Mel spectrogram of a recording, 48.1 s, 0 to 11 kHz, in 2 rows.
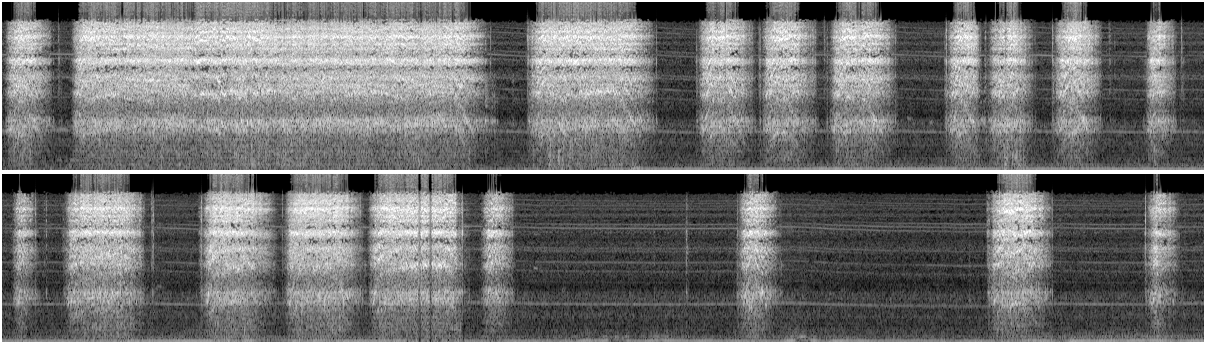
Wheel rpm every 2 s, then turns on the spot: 60, 210, 220, 220, 150, 110, 60, 70, 80, 30, 40, 10, 40, 60, 80, 120, 150, 10, 0, 10, 0, 0, 50, 10.
34-36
